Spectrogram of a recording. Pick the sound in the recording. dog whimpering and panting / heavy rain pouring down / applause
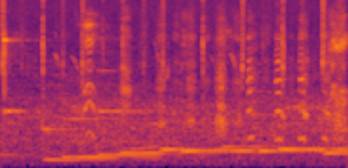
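dog whimpering and panting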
